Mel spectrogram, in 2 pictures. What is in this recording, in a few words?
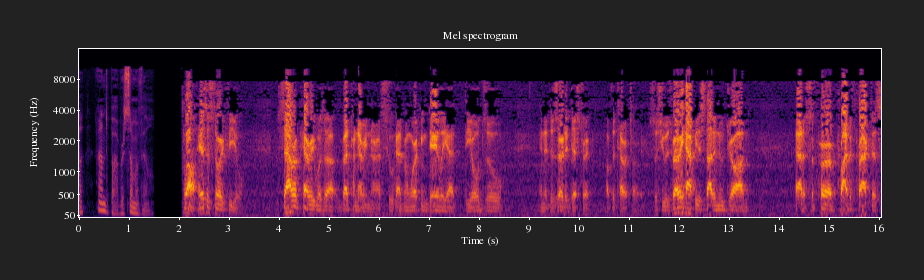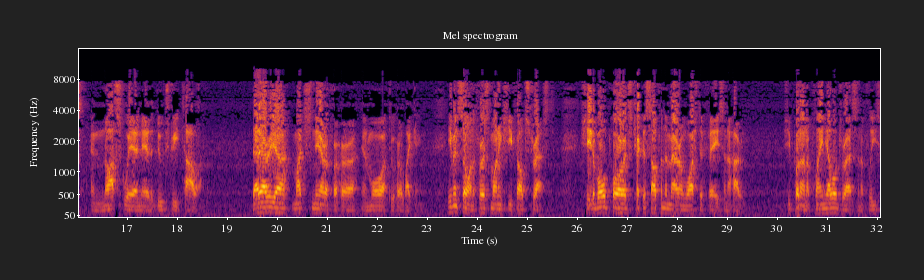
massachusetts, dialects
